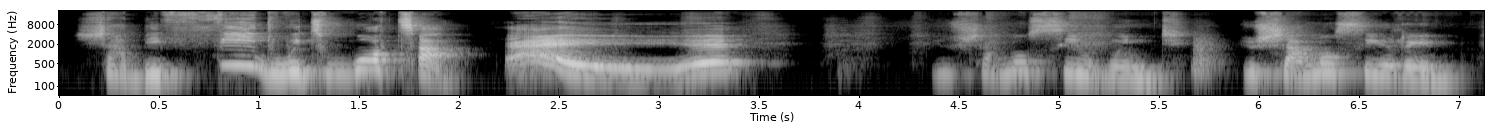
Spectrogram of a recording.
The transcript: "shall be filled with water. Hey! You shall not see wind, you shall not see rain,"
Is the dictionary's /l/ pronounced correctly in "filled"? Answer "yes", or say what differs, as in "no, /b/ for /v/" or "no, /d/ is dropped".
no, /l/ is dropped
